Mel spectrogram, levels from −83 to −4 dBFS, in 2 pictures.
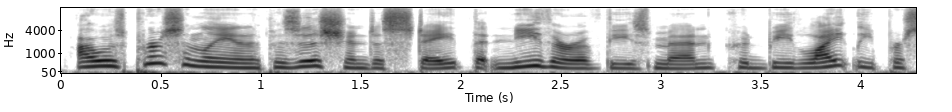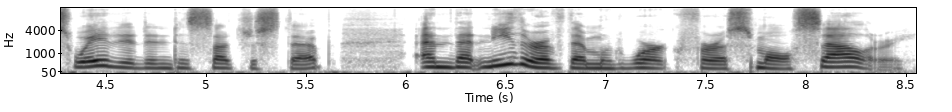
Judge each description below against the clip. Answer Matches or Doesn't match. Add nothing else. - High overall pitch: Matches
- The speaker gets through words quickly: Matches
